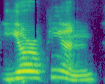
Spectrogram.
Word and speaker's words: European: The word European starts with y sound.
